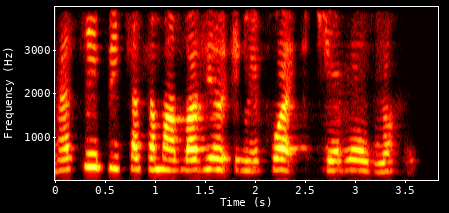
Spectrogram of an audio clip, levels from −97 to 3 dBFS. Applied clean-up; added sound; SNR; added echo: neural mask model Resemble Enhance denoiser.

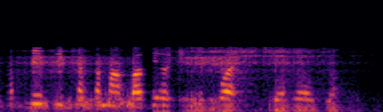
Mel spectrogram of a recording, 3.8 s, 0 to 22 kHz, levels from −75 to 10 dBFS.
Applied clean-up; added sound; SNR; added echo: neural mask model RNNoise.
